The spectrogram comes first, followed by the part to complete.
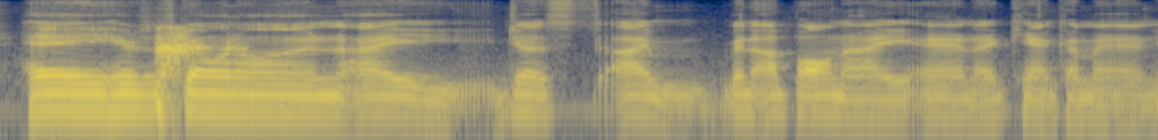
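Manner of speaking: very slow, soft, low-energy creaky half-voice. Showing how to say you can't come in: low-energy creaky voice. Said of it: "Just a little low energy, not a full voice ... I'm starting to do a creaky voice".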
